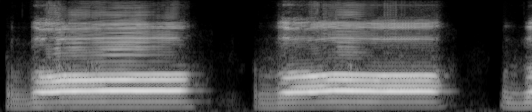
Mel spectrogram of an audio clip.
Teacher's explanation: সামনের দুই দাঁত তার আগার সঙ্গে যখন জিহ্বার আগা লাগবে তখন জ উচ্চারিত হবে।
